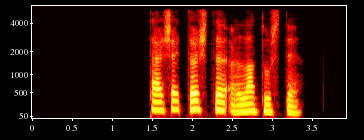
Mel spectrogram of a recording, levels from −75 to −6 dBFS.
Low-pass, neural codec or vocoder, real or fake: 5.4 kHz; codec, 16 kHz in and 24 kHz out, 0.4 kbps, LongCat-Audio-Codec, two codebook decoder; fake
